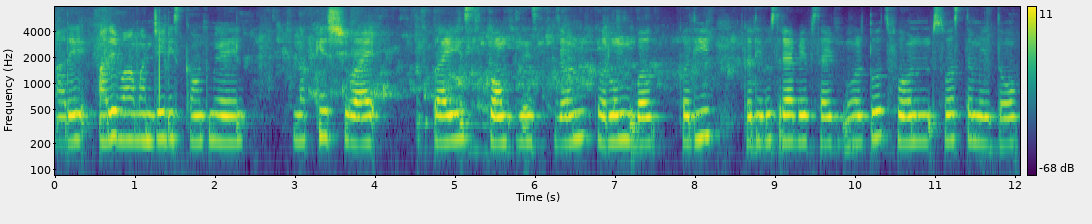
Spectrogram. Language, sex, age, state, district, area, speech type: Marathi, female, 18-30, Maharashtra, Beed, rural, spontaneous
